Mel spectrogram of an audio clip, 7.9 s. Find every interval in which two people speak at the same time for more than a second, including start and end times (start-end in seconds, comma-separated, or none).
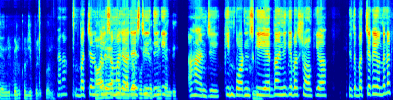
1.9-3.4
